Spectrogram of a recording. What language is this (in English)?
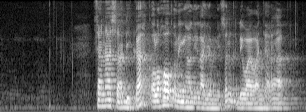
Sundanese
